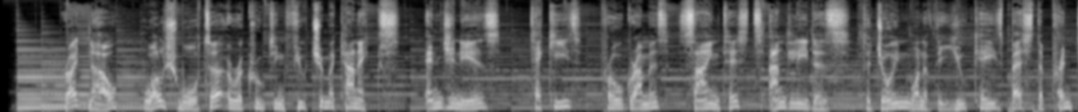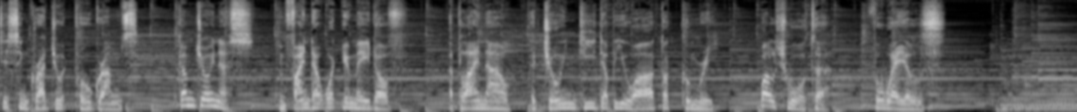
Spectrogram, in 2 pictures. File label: Commercial Water; Welsh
